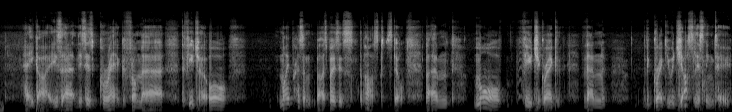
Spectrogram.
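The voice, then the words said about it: Sick, hoarse chesty voice. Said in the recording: “as you can probably tell from my voice, ... I got very, very sick, and I've got a chest infection.”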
